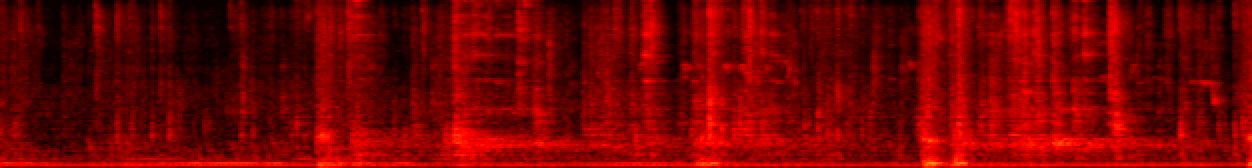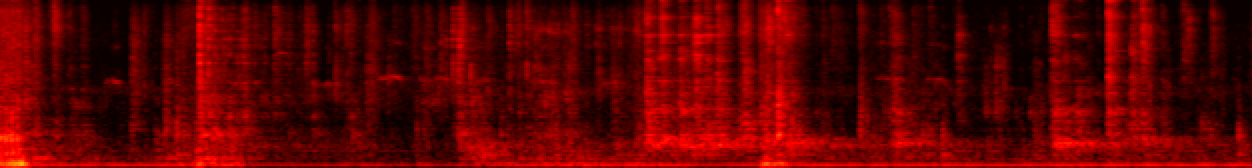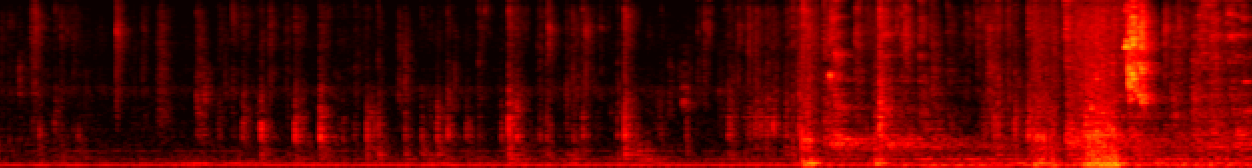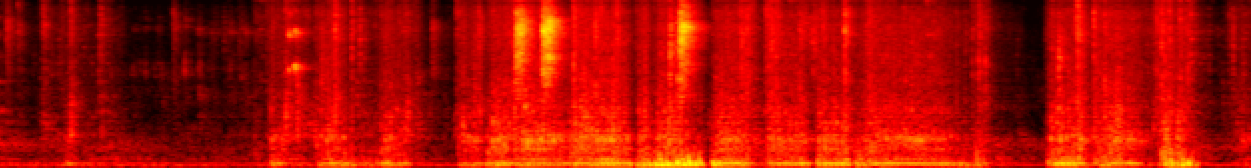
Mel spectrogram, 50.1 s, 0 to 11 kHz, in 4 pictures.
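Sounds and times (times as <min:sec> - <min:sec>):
budgerigars chirping: 0:42.5 - 0:43.4, 0:44.1 - 0:44.7.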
